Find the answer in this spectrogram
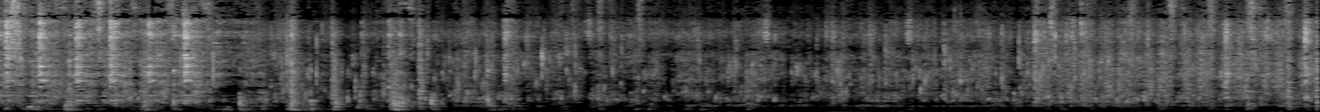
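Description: Chicken and potato curry sizzling and bubbling in oil in a metal kadai. Through the first few seconds a wooden spoon scrapes and knocks against the pan. The sizzle then runs on steadily and grows louder near the end.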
